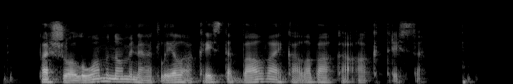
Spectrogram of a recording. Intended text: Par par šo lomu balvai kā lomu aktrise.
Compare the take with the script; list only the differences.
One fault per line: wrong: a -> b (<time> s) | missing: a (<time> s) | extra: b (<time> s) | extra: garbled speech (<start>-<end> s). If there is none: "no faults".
missing: par (0.5 s)
extra: nominēta Lielā Kristapa (1.2 s)
wrong: lomu -> labākā (3.1 s)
